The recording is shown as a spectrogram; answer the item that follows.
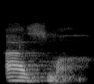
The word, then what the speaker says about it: asthma: in a wrong manner it's not asthma since it is it is pronounced as asthma the t and the h becomes absolutely silent it is known as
